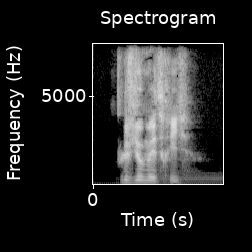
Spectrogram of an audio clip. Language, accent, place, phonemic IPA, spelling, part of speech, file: French, France, Lyon, /ply.vjɔ.me.tʁi/, pluviométrie, noun, LL-Q150 (fra)-pluviométrie.wav
- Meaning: 1. pluviometry 2. rainfall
